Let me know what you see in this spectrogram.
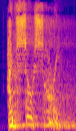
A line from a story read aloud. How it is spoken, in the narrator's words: she whispered to her dear friend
